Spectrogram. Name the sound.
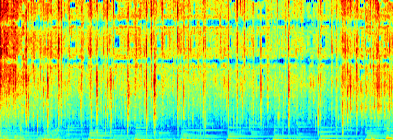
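green and red capsicum frying in an oiled pan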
